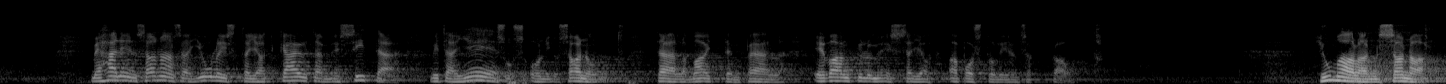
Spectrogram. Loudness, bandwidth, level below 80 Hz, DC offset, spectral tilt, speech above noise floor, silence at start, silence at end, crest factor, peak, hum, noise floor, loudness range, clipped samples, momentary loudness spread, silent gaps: -34 LUFS; 6.8 kHz; -64 dBFS; under 0.1%; -5.5 dB/octave; 34 dB; 0.65 s; 0 s; 22 dB; -12 dBFS; none; -68 dBFS; 12 LU; under 0.1%; 17 LU; none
